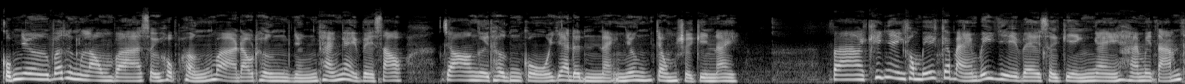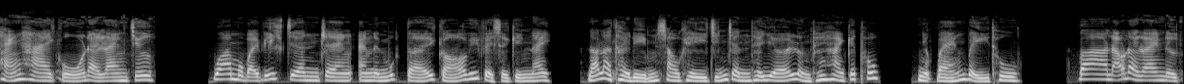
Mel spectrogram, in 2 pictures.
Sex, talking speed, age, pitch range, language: female, 225 wpm, 20-39, 170-220 Hz, Vietnamese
